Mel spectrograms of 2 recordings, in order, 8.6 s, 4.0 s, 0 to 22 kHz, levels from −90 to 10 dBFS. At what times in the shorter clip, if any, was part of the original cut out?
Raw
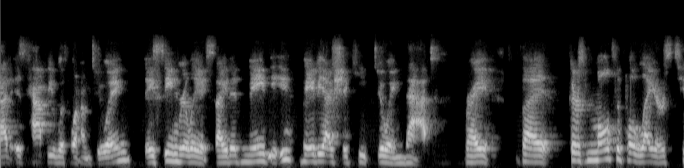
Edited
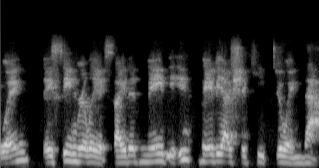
none

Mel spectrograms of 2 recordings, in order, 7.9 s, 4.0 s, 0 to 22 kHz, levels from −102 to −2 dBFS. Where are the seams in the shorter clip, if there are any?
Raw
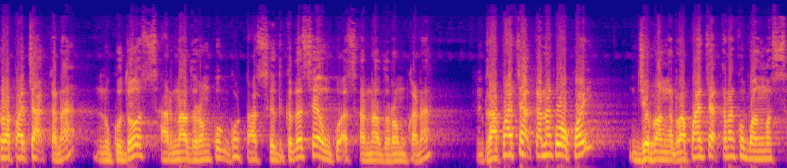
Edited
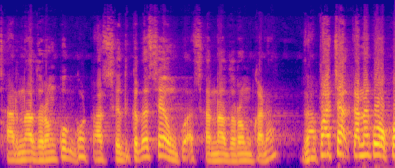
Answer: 0:02.9

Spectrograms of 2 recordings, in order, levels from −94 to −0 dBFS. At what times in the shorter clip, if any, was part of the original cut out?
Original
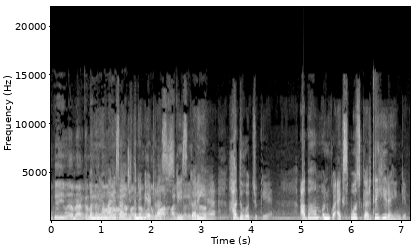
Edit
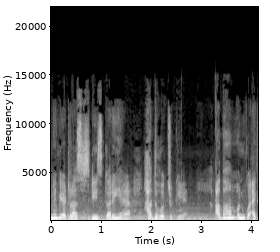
none

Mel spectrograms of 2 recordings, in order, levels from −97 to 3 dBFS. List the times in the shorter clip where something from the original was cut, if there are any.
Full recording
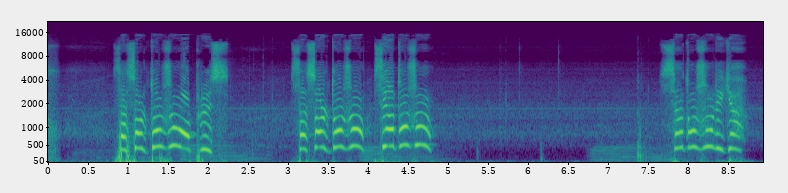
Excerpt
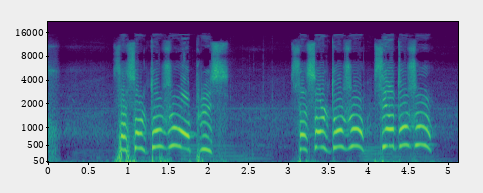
none

